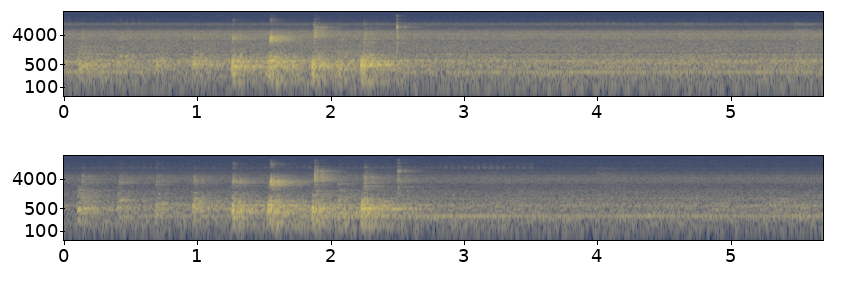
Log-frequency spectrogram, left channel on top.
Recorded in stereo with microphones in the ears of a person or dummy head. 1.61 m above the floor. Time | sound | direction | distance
0.1 | running footsteps | 5° left (ahead or behind) | 2.5 m
2.5 | a finger snap | 75° left (ahead or behind) | 1.0 m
